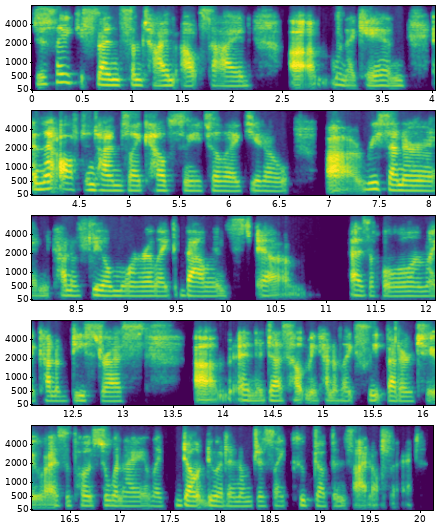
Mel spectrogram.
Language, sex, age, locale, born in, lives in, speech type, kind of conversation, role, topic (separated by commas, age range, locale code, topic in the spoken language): English, female, 25-29, en-US, United States, United States, conversation, unstructured, none, How do you protect your sleep during hectic weeks?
